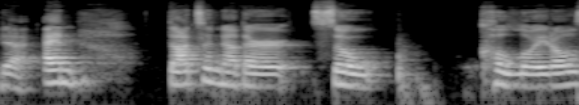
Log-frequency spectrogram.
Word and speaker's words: colloidal: And that's another so colloidal silver, am I saying it right? Yes, colloidal silver, exactly.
